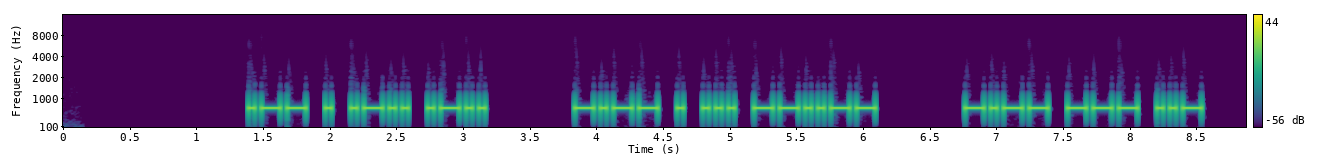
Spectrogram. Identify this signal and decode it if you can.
Morse code, heard as a keyed tone, about 25 wpm, 700 Hz. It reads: WELL YES, YOU
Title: 2x Word-Spacing - Sentences from Top 500 Words - 25wpm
